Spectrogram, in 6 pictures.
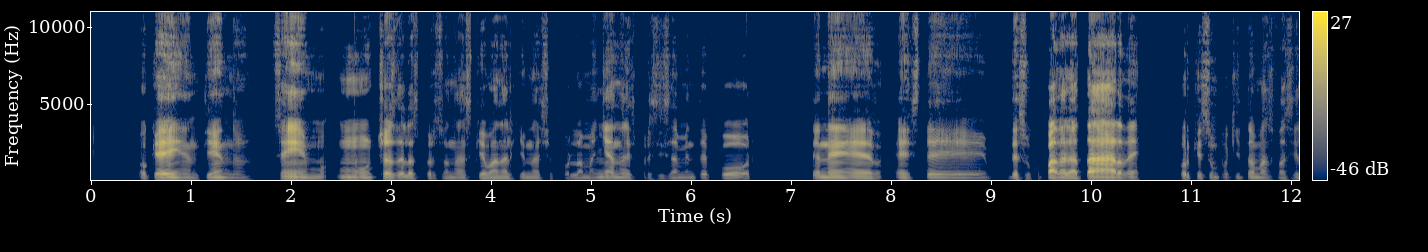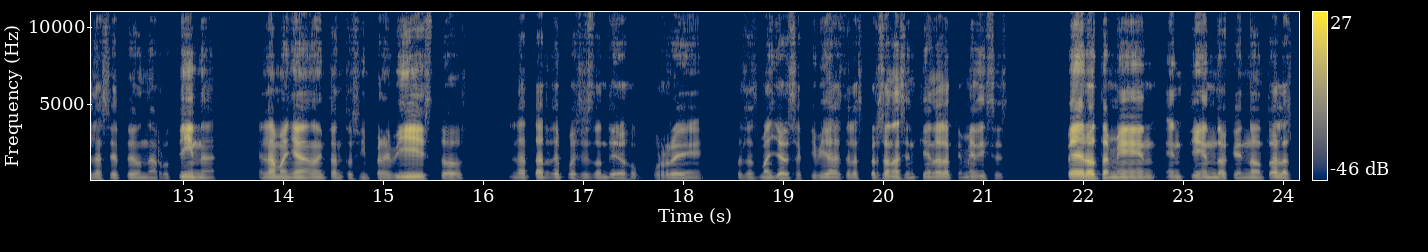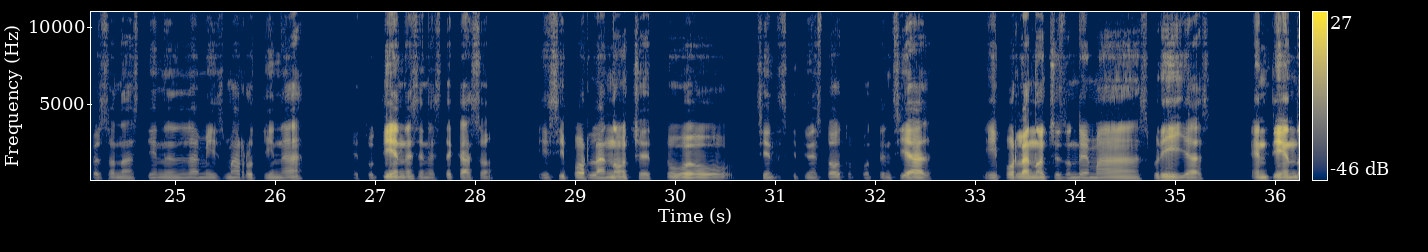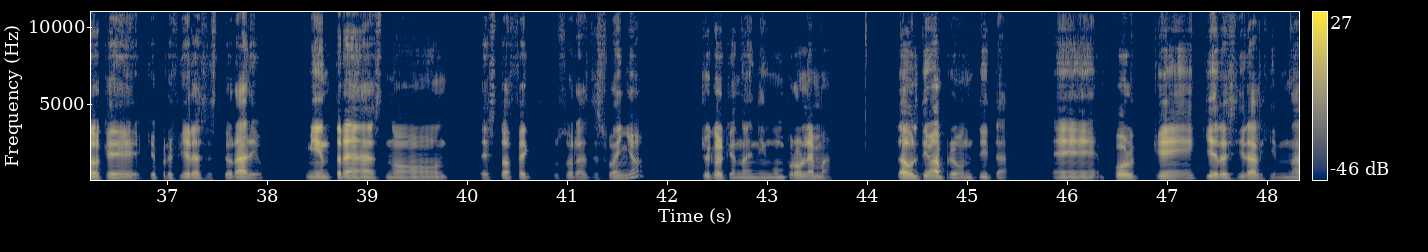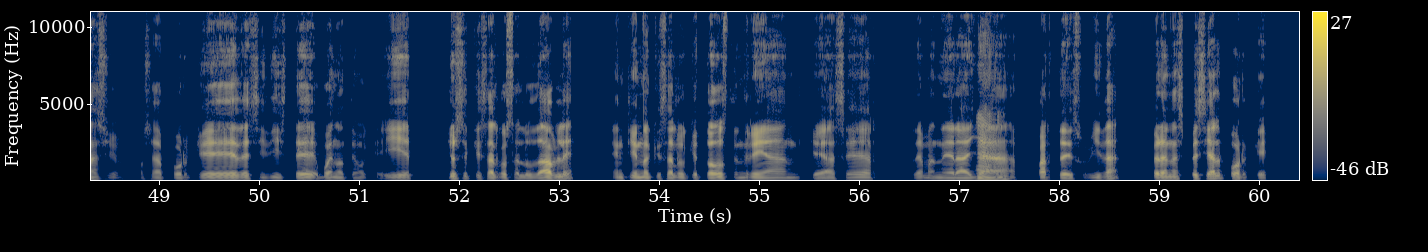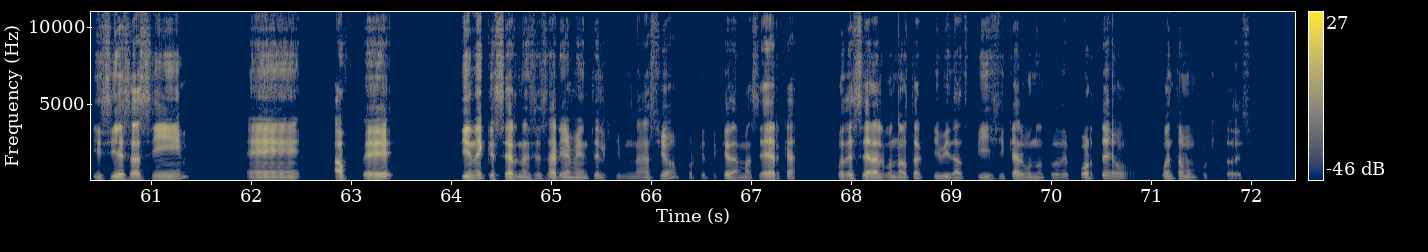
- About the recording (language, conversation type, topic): Spanish, advice, ¿Qué te dificulta empezar una rutina diaria de ejercicio?
- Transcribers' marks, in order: other background noise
